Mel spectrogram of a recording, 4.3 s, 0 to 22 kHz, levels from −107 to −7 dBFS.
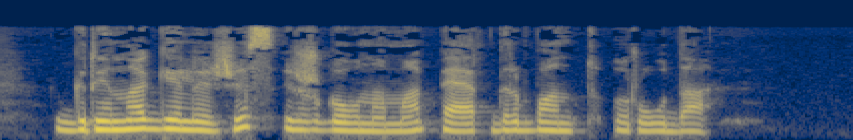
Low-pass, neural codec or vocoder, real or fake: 10.8 kHz; none; real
